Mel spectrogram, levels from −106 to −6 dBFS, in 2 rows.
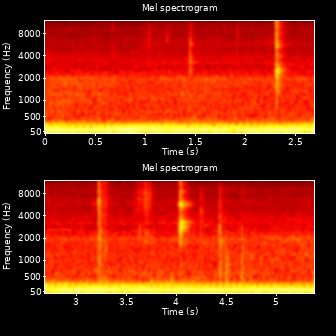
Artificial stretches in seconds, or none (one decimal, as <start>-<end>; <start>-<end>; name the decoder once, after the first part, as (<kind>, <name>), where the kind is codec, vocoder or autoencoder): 1.0-4.2 (vocoder, BigVGAN v2)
